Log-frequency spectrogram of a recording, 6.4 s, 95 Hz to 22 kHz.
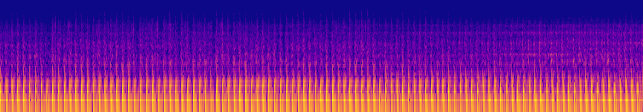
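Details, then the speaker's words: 2019 YFZ450R fuel-injected quad, first ride, started with no throttle after the fuel pump prime: catches straight away into a steady, even thumping idle with no knocks or misses. Healthy start. "Oh yeah. Fires right up."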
